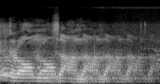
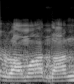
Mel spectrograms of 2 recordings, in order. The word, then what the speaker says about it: রমাদান: মত অবলম্বী বা অন্য মতদর্শের মানুষ ওরা দোয়াত উচ্চারণটা ঠিক মতো করে না। ওরা দোয়াতকে, যেমন রমজান আরবি ভাষায় লেখা, ওরা বলে রমজান, বলে না?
